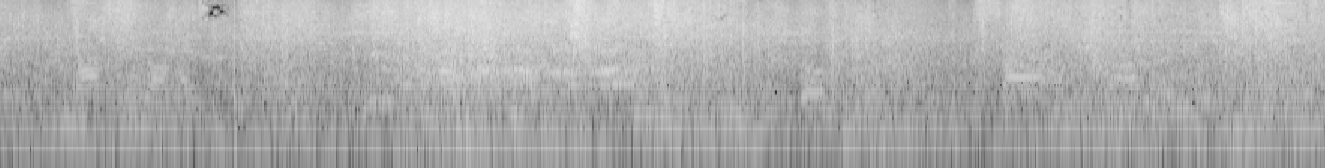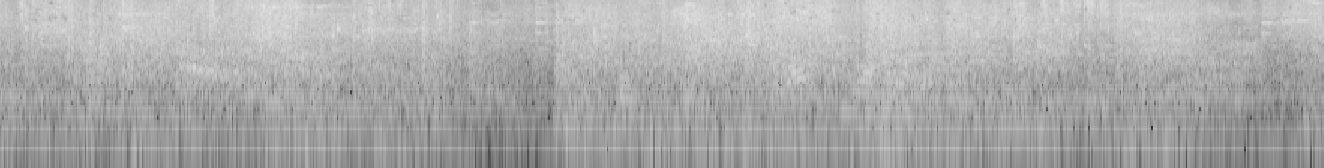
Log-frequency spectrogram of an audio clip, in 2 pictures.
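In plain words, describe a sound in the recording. Spell blasts and hits crackle and burst in a video game battle.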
